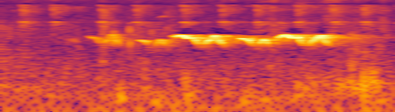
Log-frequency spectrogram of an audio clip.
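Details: Rufous-browed peppershrike (pitiguari) singing in the Atlantic Forest: one faint warbled phrase about a second long, wavering up and down, over a soft hiss of insects.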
